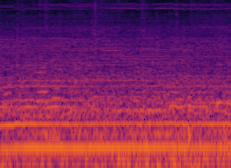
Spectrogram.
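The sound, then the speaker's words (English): Steady electric hum and whine from a Tesla Model X rear seat motor at an EV car show in a parking lot. Fairly loud, the motor holds a low drone with constant whining tones throughout, with no change in pitch. “The only sounds are like this Tesla Model X rear seat motor.”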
